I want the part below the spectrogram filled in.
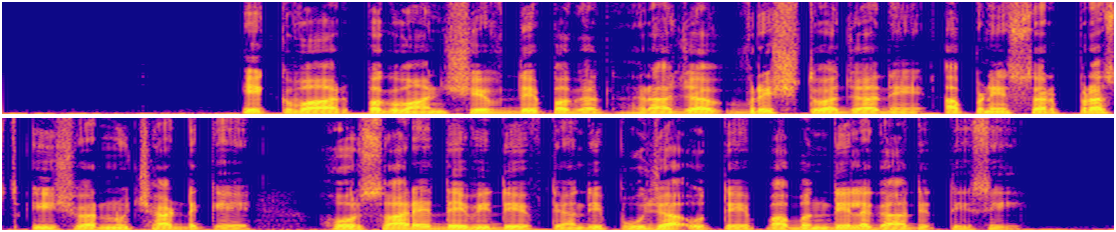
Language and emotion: Punjabi, neutral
